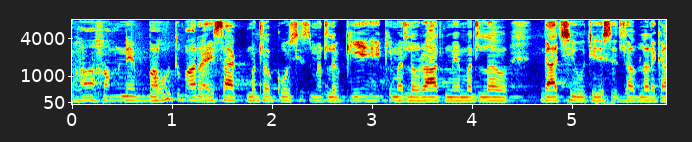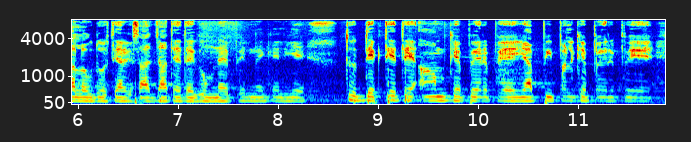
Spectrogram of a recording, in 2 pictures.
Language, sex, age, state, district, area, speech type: Hindi, male, 18-30, Bihar, Begusarai, urban, spontaneous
